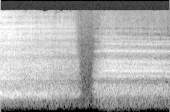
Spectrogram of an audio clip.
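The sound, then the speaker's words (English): A deep breath drawn close to the microphone: two long, airy breath sounds split by a brief pause, fairly loud and with no talk. “Everybody take a breath with me.”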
